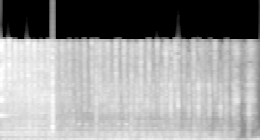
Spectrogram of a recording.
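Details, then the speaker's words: Pull-start engine with a shortened pull cord, whose plug was badly fouled the day before: rough, irregular chuffing and popping while pulling never settles into running. The cause is not confirmed. "crank it quite a bit to to get it to Pump Fuel up and start but anyways um and this one yesterday I had it fouled out pretty bad"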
